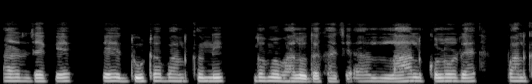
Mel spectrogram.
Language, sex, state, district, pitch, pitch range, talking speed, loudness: Bengali, male, West Bengal, Malda, 155 Hz, 150-160 Hz, 125 wpm, -19 LUFS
